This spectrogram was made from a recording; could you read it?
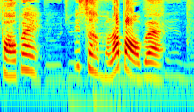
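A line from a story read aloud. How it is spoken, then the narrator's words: Frantic, hoarse screaming. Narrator (Chinese): 咸菜焦急的大喊，几乎是声嘶力竭，嗓子都喊哑了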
